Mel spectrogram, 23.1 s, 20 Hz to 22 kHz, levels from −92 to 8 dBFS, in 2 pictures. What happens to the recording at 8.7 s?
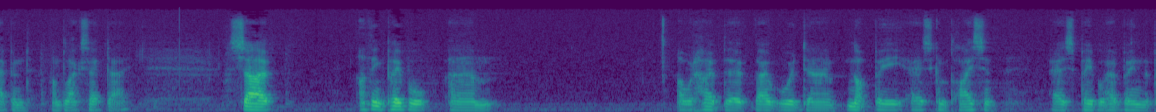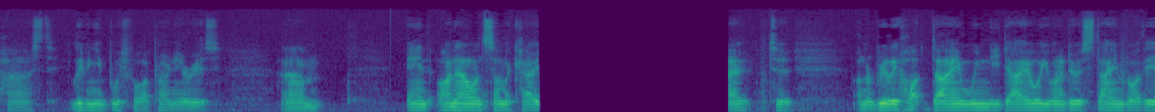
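Nothing goes wrong at 8.7 s; the audio plays through that moment intact, with no dropout, click, glitch or other fault.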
